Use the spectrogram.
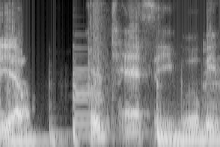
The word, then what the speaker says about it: Cortese: I want to make sure I pronounce this right. Cortese? Cortese, yep. Cortese.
